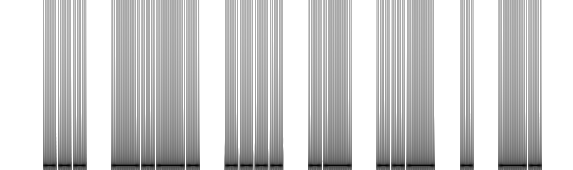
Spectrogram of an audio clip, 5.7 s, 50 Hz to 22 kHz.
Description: Morse code, heard as a keyed tone, about 16 wpm, 680 Hz. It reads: SCHAUEN
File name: Morsekurs / Witze / Witz 19 Dezember 2023 70 F80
